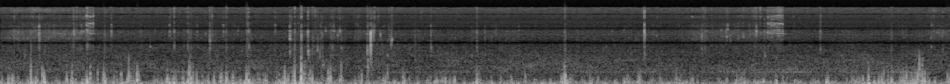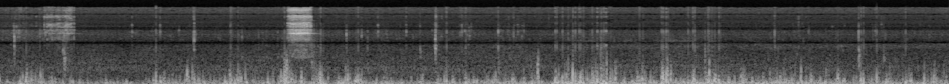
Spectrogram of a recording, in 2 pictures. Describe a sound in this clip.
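Small waves lap against a kayak hull.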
